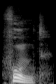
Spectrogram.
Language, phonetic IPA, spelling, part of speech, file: Russian, [funt], фунт, noun, Ru-фунт.ogg
- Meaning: 1. pound (409.51241 grams) 2. English pound (453.59237 grams) 3. pound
